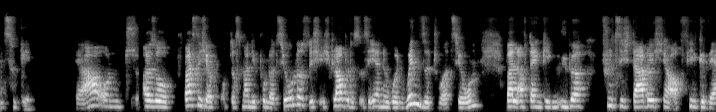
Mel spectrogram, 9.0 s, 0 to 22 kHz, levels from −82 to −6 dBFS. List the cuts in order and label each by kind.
none

